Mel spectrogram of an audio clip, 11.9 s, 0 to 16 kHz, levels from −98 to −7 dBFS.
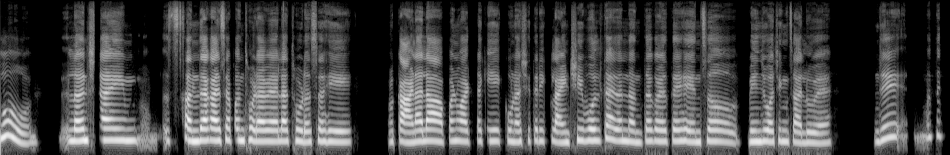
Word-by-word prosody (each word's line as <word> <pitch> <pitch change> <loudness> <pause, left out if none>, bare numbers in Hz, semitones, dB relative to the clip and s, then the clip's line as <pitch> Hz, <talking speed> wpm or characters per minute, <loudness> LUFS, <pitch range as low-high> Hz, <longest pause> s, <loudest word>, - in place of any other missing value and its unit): हो. 290 - +2 0.5
Lunch 245 +1 +4
time, 255 -1 +3 0.4
अ, 235 - -9
संध्याकाळचा 250 0 +4
पण 255 -1 +1
थोड्या 235 -3 +3
वेळेला 235 0 +3
थोडंसं 230 0 -1
हे, 225 -1 -1 0.6
कानाला 230 +1 +4
आपण 240 +2 -3 0.2
की - - -5 0.2
हे 240 - -1
कोणाशी 230 0 -4
तरी 240 -1 -5
क्लायंटशी 220 +2 -2
बोलताय 250 +2 +1
आणि 245 0 0
नंतर 230 +1 -1
कळतं 240 0 -1
हेंच 225 -2 -1 0.6
बिंज 230 +1 +1
वॉचिंग 230 0 -1
चालू 210 -1 -2
आहे. 200 0 -3
म्हणजे, 260 +7 -6 0.3
मग 310 - -9
ते - - -7
240 Hz, 145 wpm, -22 LUFS, 225-250 Hz, 0.6 s, Lunch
